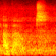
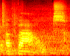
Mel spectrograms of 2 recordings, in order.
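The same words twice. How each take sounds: First: The ow vowel is clipped very short. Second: The ow vowel is drawn out longer. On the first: "we say about. It's just very short" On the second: "whereas an American might say about"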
